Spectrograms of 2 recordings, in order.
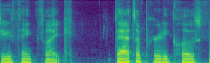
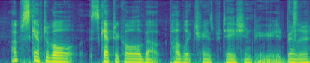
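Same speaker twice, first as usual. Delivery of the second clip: ordinary delivery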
